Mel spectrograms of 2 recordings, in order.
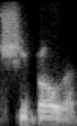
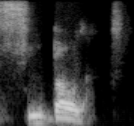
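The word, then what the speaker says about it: שיבולת: should say the word, they say the word Shibolet, but if you're from Ephraim spoke a different dialect, and they didn't pronounce the Shin properly, and they said Sibolet.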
